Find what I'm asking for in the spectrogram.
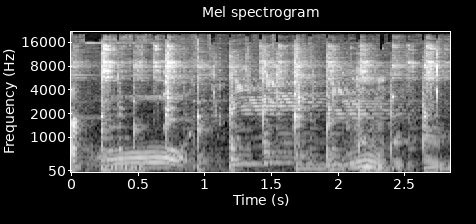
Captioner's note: munches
